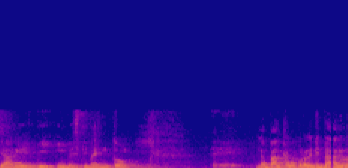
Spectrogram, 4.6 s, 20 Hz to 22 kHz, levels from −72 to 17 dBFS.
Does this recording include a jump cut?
yes; 1 cut; at 3.4 s

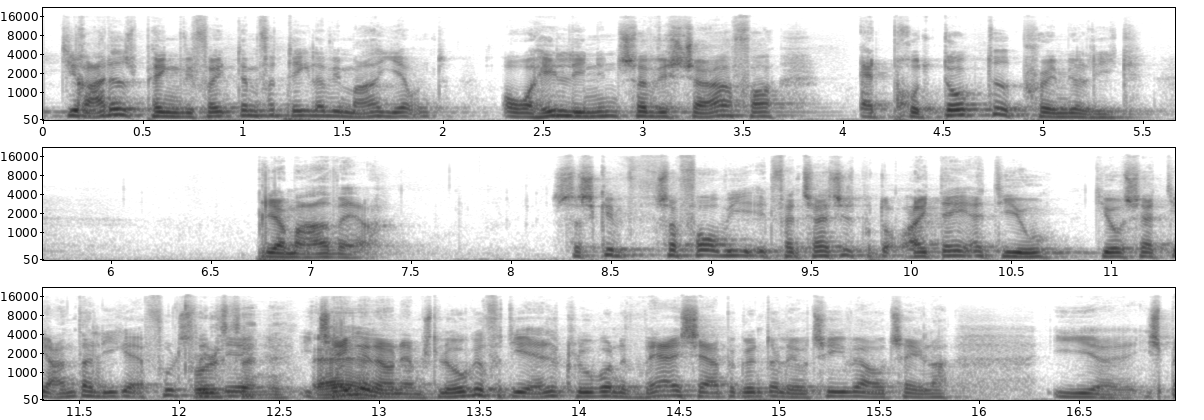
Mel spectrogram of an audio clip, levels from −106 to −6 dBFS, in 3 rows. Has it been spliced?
no; 0 cuts

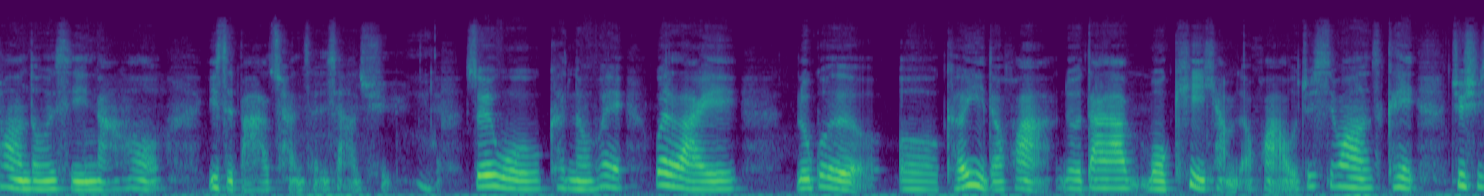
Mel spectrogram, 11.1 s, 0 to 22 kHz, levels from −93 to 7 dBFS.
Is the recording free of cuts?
no; 1 cut; at 3.3 s

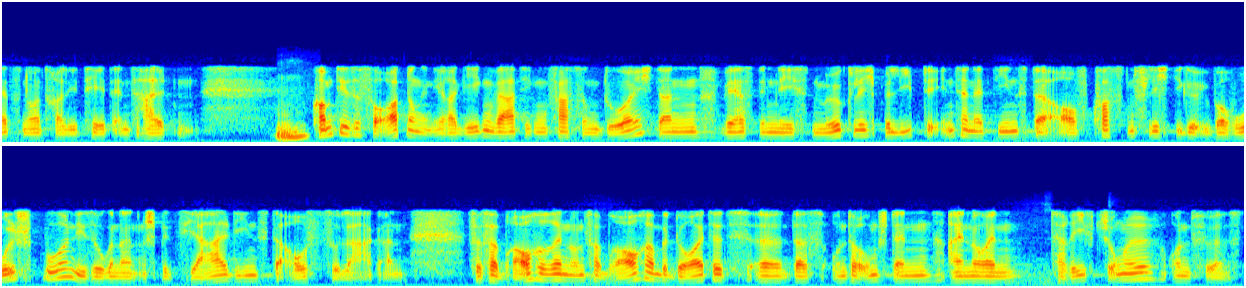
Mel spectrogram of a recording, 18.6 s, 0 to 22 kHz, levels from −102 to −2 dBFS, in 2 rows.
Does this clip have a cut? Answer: no; 0 cuts

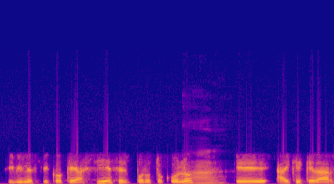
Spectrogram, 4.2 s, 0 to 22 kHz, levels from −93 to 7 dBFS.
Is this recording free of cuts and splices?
yes; 0 cuts

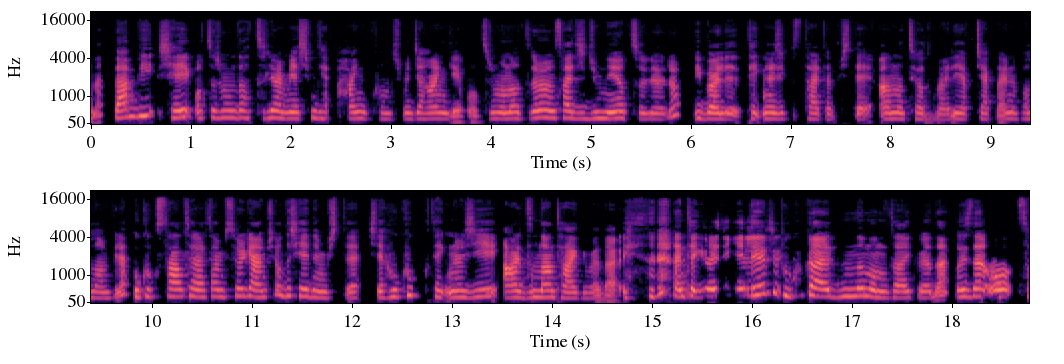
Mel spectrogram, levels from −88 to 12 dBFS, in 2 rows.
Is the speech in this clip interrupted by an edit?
yes; 1 cut; at 16.3 s

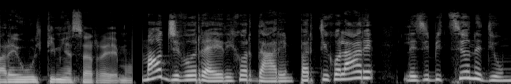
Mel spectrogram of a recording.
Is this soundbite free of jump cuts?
no; 1 cut; at 1.4 s

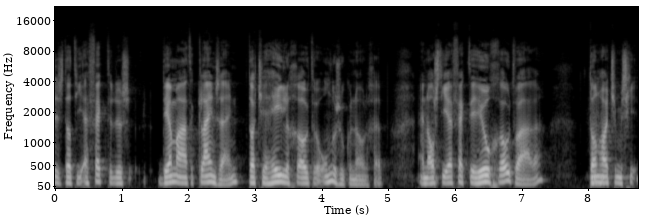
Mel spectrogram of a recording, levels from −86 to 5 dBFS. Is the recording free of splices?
yes; 0 cuts

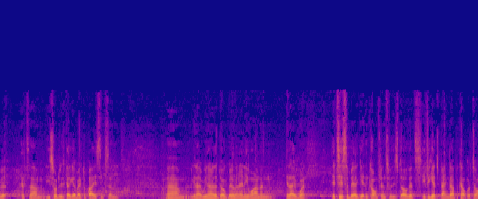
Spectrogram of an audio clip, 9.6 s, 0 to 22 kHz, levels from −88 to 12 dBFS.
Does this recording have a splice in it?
yes; 2 cuts; at 5.7 s, 8.4 s

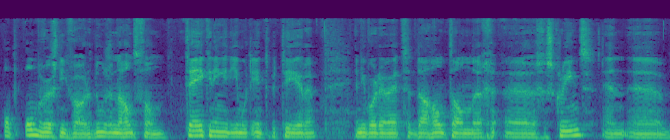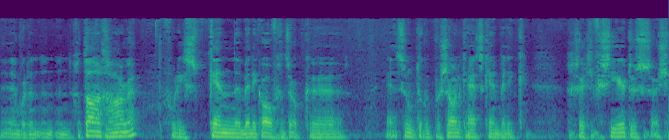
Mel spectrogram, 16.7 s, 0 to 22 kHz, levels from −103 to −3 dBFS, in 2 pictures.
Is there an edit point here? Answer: no; 0 cuts

